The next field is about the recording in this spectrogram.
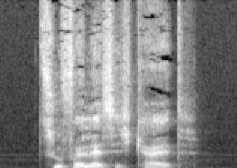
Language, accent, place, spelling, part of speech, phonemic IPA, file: German, Germany, Berlin, Zuverlässigkeit, noun, /ˈt͡suːfɛɐ̯ˌlɛsɪçkaɪ̯t/, De-Zuverlässigkeit.ogg
- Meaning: reliability, steadiness, trustworthiness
